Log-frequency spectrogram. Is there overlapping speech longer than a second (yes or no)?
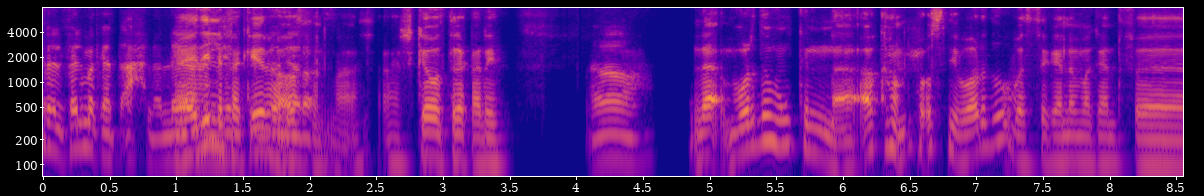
yes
